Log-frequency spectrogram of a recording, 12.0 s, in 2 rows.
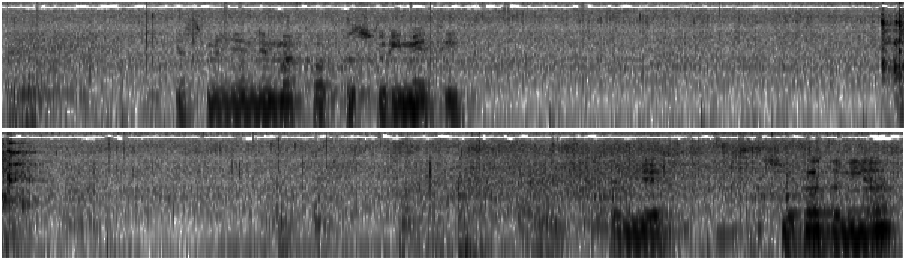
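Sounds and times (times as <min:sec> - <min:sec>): tomatoes sizzling in oil: 0:00.0 - 0:12.0
spices clattering into pan: 0:05.7 - 0:12.0.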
